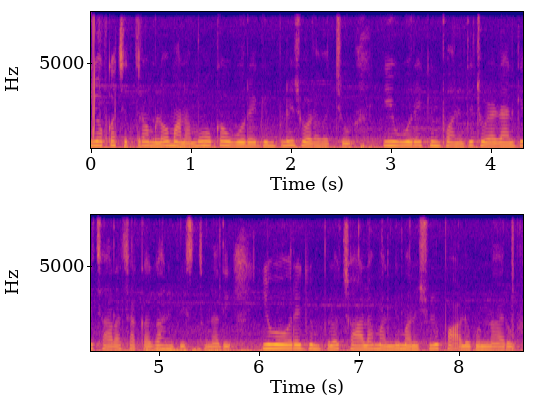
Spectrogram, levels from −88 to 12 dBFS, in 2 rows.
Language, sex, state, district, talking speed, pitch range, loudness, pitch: Telugu, female, Andhra Pradesh, Krishna, 155 wpm, 205-230 Hz, -17 LUFS, 215 Hz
